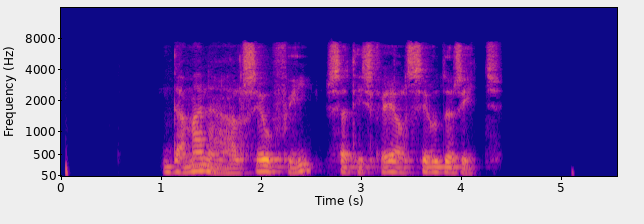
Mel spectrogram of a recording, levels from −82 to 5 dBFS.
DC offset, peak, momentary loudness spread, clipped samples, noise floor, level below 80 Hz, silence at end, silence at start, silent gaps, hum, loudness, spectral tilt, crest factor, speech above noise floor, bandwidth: under 0.1%; -8 dBFS; 12 LU; under 0.1%; -77 dBFS; -56 dBFS; 1.15 s; 0.05 s; 0.77-0.81 s, 0.91-0.96 s; none; -25 LUFS; -4 dB/octave; 20 dB; 52 dB; 7.8 kHz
